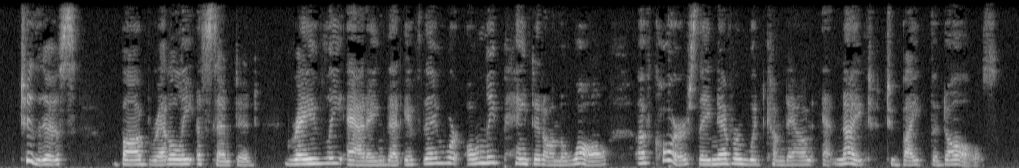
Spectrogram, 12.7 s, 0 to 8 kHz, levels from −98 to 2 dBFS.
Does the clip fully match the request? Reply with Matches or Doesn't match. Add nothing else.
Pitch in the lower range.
Doesn't match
